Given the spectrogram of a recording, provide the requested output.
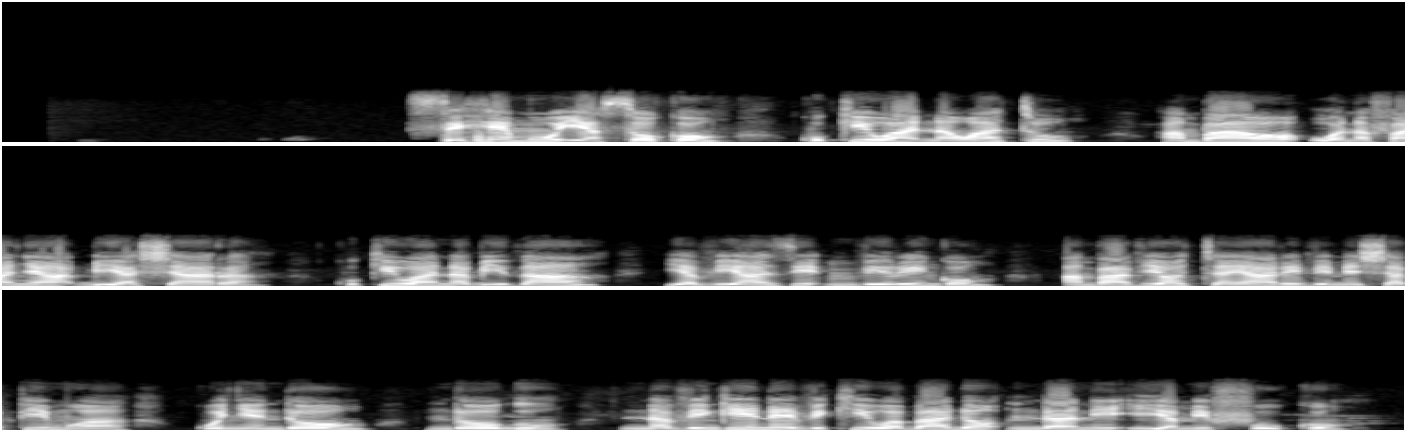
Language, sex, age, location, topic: Swahili, female, 36-49, Dar es Salaam, finance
